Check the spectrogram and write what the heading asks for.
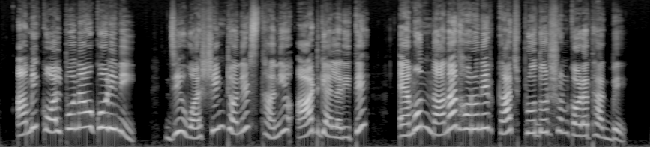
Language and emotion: Bengali, surprised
